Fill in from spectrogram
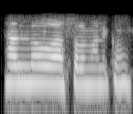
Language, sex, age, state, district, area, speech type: Kashmiri, female, 60+, Jammu and Kashmir, Pulwama, rural, conversation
